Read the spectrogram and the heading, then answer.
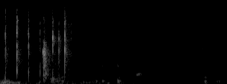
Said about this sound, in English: golf clap? Golf clap.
